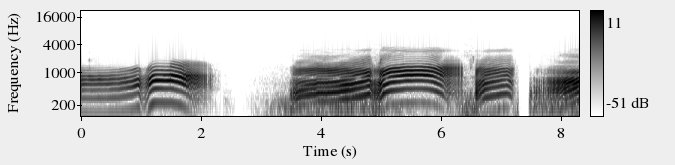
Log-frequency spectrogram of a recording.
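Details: An Atlantic puffin on the sea cliffs of a small island gives low, drawn-out groaning calls that waver up and down in pitch, several in a row after a brief pause, over a faint steady hum.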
